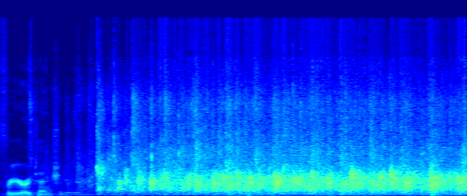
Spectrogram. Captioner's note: audience applauds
